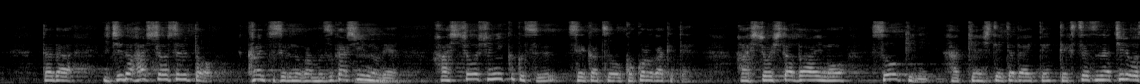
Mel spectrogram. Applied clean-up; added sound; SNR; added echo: none; none; none; reverberation time 2.2 s.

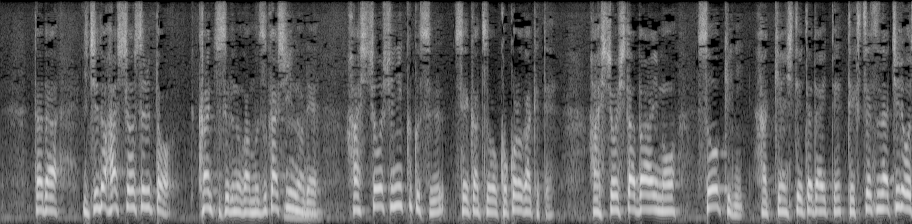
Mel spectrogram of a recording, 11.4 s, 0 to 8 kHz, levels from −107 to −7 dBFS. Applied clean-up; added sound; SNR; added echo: none; none; none; none.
